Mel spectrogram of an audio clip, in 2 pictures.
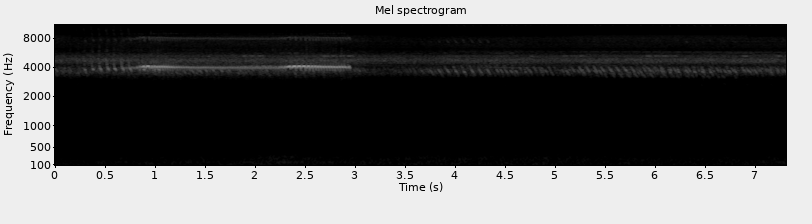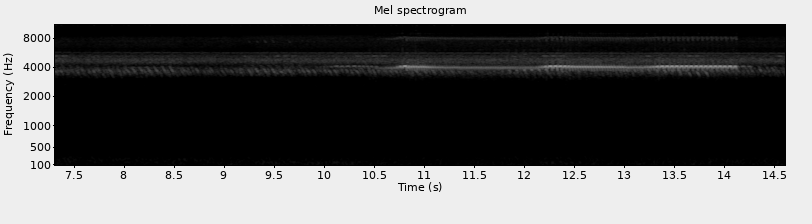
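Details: Bell crickets in autumn at Sanuki, Chiba, Japan, captured with ZOOM H6 and TASCAM DR-05X microphones. A close insect gives loud ringing phrases at the start and again near the end, separated by a long stretch of soft, even, high-pitched chorus trilling.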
